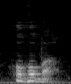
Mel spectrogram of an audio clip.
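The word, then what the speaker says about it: jojoba: सी Indian English में आप जोजोबा बोलते हो, अगर आप ब्रिटिश इंग्लिश की बात करोगे तो दिस इज प्रोनाउंस एज होहोबा. ठीक है. So don't get confuse. आप कहीं पे कोई बोला आपको होहोबा, so that is going to बी इन the British English.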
